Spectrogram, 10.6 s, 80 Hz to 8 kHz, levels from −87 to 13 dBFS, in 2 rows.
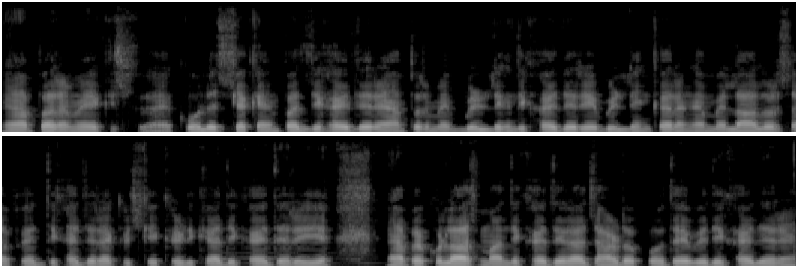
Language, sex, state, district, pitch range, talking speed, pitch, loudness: Hindi, male, Maharashtra, Pune, 110-115 Hz, 300 wpm, 110 Hz, -34 LUFS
